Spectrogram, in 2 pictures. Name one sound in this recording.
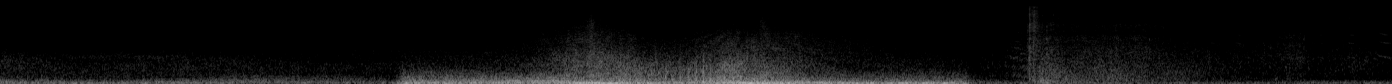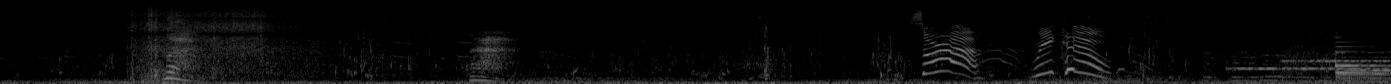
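Gentle waves wash steadily over open water.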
